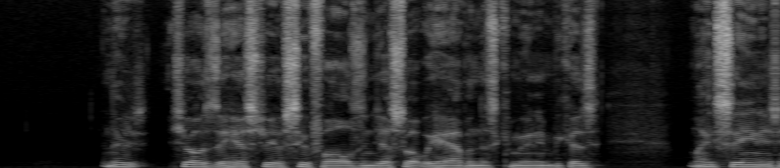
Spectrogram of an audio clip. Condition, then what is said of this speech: Parkinson's disease. I have stutters and stammers in there, so pardon me for that, but what you see is what you get.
